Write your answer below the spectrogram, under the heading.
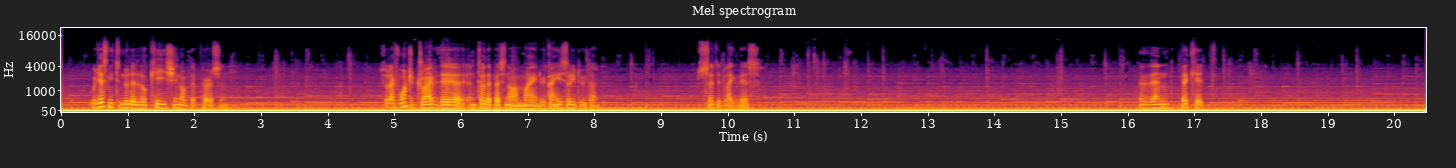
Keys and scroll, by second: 2.5 Up, 2.9 Up, 3.5 v, 3.7 Up, 4.1 Up, 11.4 t, 17.3 ctrl+c.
